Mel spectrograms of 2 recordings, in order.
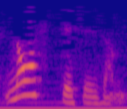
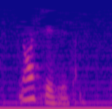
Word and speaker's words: Gnosticism: 咁佢咧就系希腊字嚟嘅， Gnosticism，即系呢个 G 咧就唔读音嘅吓，Gnosticism 意思系智慧。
